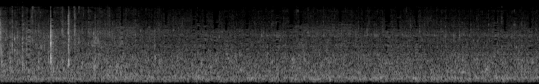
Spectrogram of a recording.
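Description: Gold-bearing material being panned in water, a steady wet swishing and trickling with a couple of sharp clicks near the start.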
